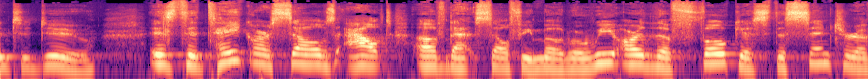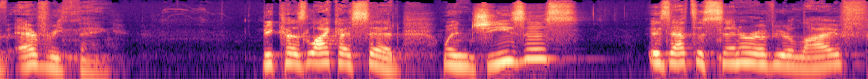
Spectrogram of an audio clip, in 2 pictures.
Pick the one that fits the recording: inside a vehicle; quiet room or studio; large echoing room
large echoing room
